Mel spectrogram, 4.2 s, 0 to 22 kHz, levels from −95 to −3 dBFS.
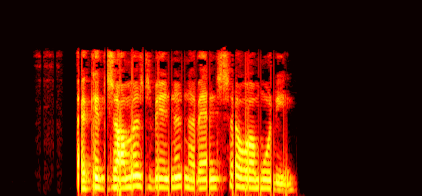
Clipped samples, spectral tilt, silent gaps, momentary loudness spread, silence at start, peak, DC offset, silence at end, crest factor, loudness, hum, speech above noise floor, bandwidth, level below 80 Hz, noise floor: under 0.1%; -5 dB/octave; none; 11 LU; 0.8 s; -2 dBFS; under 0.1%; 1.3 s; 20 dB; -19 LUFS; none; 44 dB; 8.2 kHz; -52 dBFS; -63 dBFS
